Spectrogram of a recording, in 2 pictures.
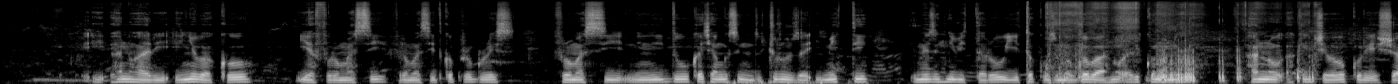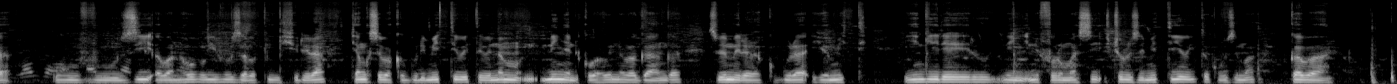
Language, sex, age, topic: Kinyarwanda, male, 18-24, health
